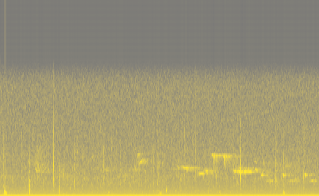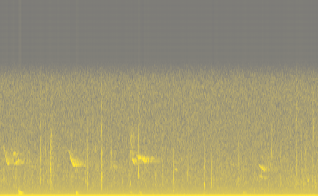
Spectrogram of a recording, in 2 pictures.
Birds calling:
Apapane (Himatione sanguinea), Hawaii Akepa (Loxops coccineus)

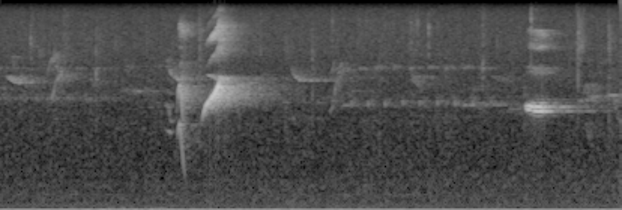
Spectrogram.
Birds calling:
Apapane (Himatione sanguinea), Iiwi (Drepanis coccinea)

